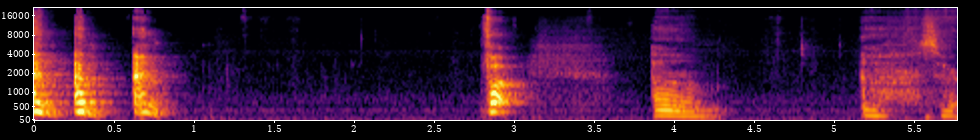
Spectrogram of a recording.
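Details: Adult with Tourette syndrome showing a throat-clearing vocal tic: repeated short, abrupt throat-clearing bursts.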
